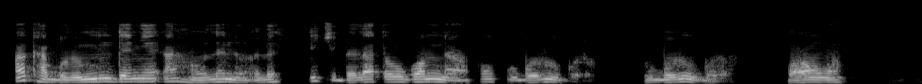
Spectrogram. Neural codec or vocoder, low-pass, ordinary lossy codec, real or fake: codec, 44.1 kHz, 3.4 kbps, Pupu-Codec; 7.2 kHz; none; fake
